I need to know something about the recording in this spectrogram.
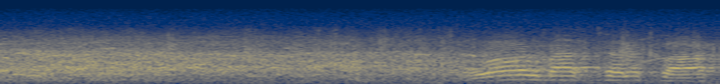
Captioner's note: laughter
